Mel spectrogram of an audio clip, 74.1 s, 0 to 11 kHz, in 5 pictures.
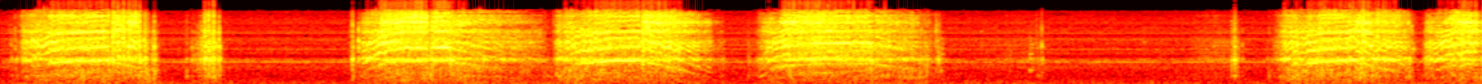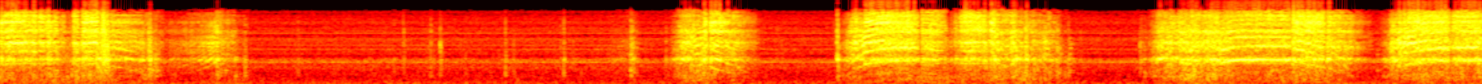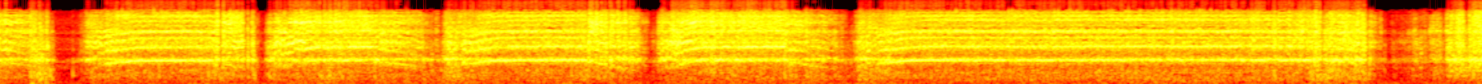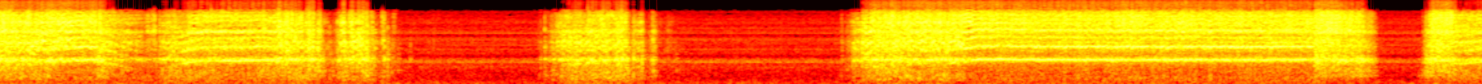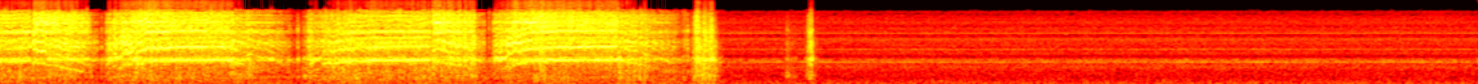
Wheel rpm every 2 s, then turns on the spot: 90, 20, 100, 100, 100, 10, 80, 150, 40, 0, 20, 30, 120, 130, 100, 130, 140, 160, 150, 150, 230, 180, 120, 130, 20, 70, 50, 230, 220, 80, 140, 140, 140, 30, 0, 0, 0.
16-18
